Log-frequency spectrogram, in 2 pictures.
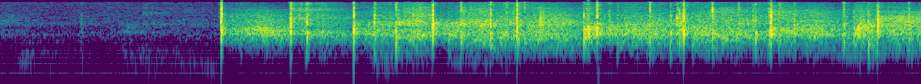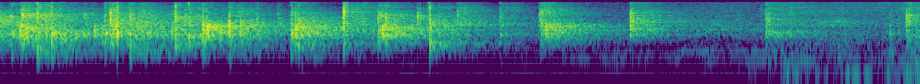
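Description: Audience applauding, starting suddenly under a second in and thinning out toward the end.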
